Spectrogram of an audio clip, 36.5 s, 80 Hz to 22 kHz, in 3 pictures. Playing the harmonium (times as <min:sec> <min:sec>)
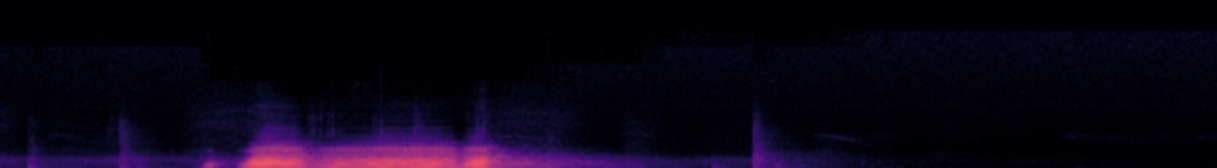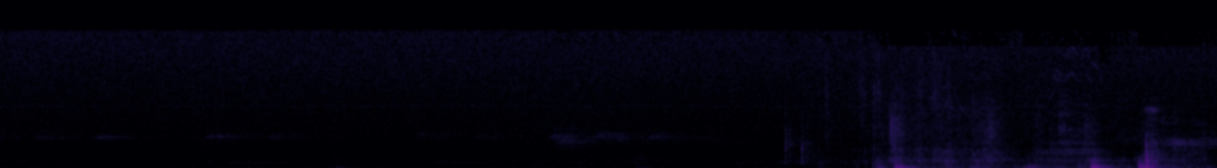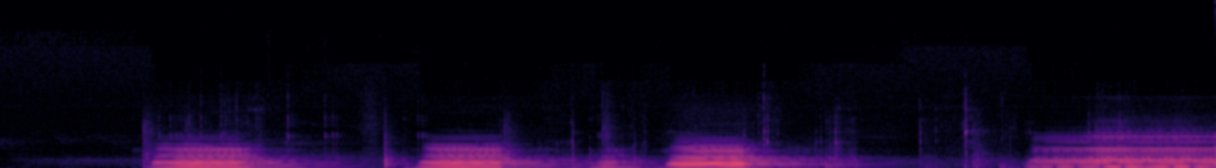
0:02.4 0:06.2, 0:25.9 0:33.0, 0:34.6 0:36.5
